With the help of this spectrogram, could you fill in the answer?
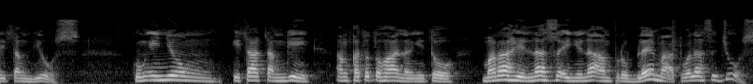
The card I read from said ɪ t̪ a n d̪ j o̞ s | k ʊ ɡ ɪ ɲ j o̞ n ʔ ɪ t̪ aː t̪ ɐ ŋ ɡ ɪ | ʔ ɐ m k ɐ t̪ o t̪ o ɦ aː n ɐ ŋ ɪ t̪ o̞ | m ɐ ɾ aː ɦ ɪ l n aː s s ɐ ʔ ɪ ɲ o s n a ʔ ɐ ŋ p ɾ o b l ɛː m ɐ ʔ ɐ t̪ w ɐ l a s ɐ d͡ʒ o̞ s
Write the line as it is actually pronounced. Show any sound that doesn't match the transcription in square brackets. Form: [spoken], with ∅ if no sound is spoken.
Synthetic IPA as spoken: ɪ t̪ a [ŋ] d̪ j o̞ s | k ʊ [ŋ] ɪ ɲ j o̞ [ŋ] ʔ ɪ t̪ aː t̪ ɐ ŋ ɡ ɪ | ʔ ɐ [ŋ] k ɐ t̪ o t̪ o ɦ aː n ɐ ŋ ɪ t̪ o̞ | m ɐ ɾ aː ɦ ɪ l n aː s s ɐ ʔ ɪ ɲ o [∅] n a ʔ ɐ ŋ p ɾ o b l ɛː m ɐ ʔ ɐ t̪ w ɐ l a s ɐ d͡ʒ o̞ s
